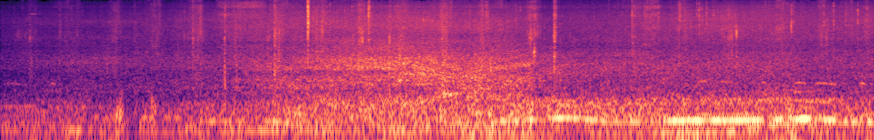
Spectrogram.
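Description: Street traffic: a passing car's rushing noise swells to a peak a little past the middle and fades, followed by a low, steady engine hum.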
